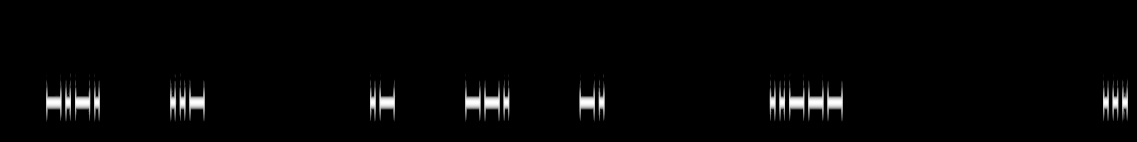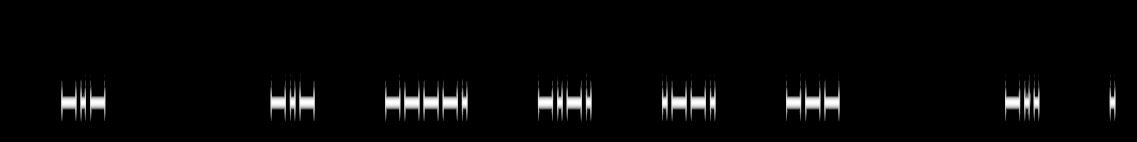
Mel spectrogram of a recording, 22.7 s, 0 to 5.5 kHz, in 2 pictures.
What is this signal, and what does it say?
Morse code, heard as a keyed tone, about 25 wpm, spaced as for 10 wpm, 590 Hz. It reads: CU AGN 2 SK K9CPO DE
